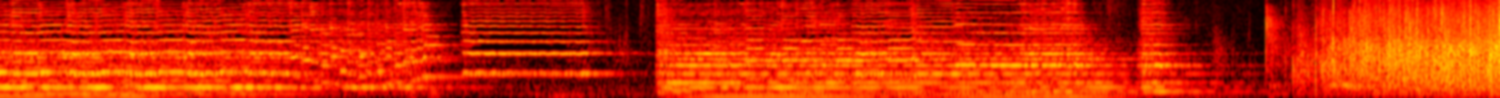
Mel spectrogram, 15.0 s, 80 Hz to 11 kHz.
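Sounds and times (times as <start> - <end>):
audience applause: 12.6 - 15.0.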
